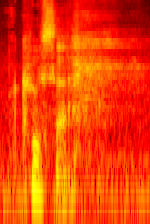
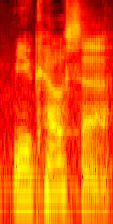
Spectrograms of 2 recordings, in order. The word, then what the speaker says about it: mucosa: were biting her oral kusa I don't think that's how you say it mucosa is what my computer says it sounds like twenty-one-year-old okay that makes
